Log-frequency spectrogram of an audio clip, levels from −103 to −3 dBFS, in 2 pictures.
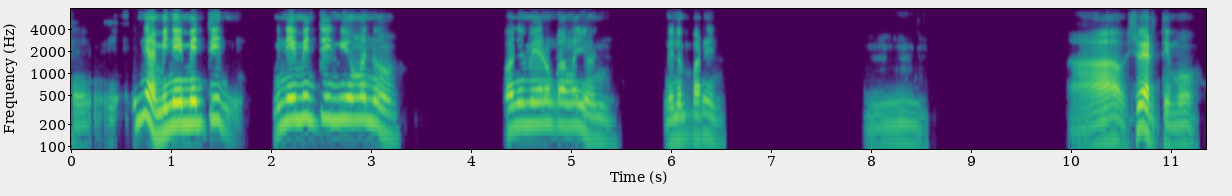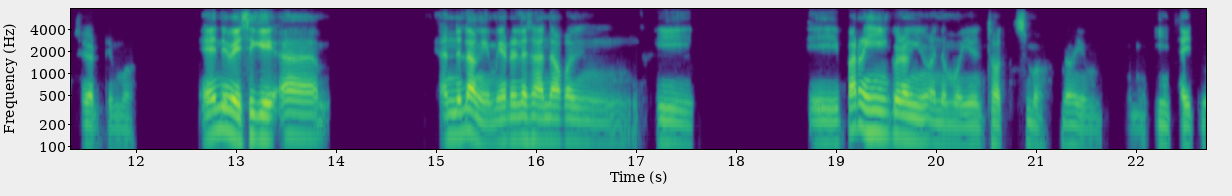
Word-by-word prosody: Oo, 100 0 -12
yan 115 - -12
nga 265 - +10
mine-maintain, 205 +5 +7 0.5
mine-maintain 235 +3 +3
mo 235 - -1
yung 235 0 +2
ano 160 -11 -4 1.0
kung 175 +3 0
ano 200 - -3
mayro'n 205 0 -2
ka 200 - 0
ngayon. 190 -10 -4 0.6
Gano'n 130 +3 -6
pa 135 0 -4
rin? 125 -6 -10 1.4
Hmm. 95 +1 -18 1.4
Ah, - - -1
suwerte - - +4
mo, 95 -4 -10
suwerte 100 -3 -10
mo. 85 -3 -18 0.7
Anyway 155 -3 +3
sige, 135 -1 +2
um 140 -1 -3 1.1
Ano 145 +2 -5
lang, 160 -8 +2
eh, 105 - -5
mayro'n 120 +3 -2
na - - 0
sana 125 -1 -1
akong 120 -1 -7 0.8
i 110 -3 -8 1.2
I 110 0 -9
parang 195 - +1
hihingin 160 -2 0
ko - - -6
lang 135 - 0
yung 120 - -6
ano 105 -1 -7
mo, 95 - -9
yung 95 -2 -9
thoughts - - -7
mo - - -14 0.2
'no, 100 - -8
yung 90 -3 -13 0.6
insights 95 -2 -7
130 Hz, 125 wpm, -23 LUFS, -, 1.4 s, nga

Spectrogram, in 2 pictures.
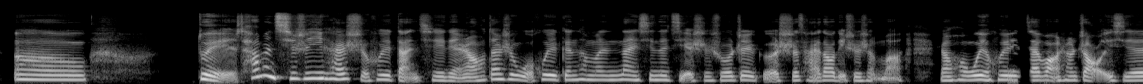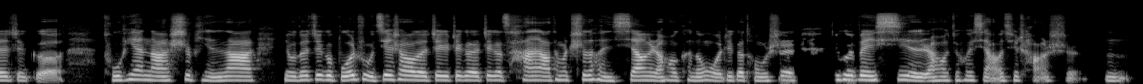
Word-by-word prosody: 嗯， 215 -2 +2 1.1
对， 220 -8 +4
他 335 - 0
们 380 -2 +5
其 310 -4 +2
实 265 - 0
一 280 0 +4
开 250 -2 +3
始 205 -9 -4
会 215 +5 -1
胆 205 - 0
怯 190 -2 -5
一 - - -1
点， 165 -3 -1
然 165 +1 +2
后 190 - -3
但 240 +1 +2
是 235 -1 0
我 195 -5 -1
会 225 -2 +2
跟 210 0 -3
他 225 0 -2
们 210 0 -2
耐 220 -2 0
心 205 +1 -4
地 205 -1 -1
解 185 - -3
释 180 +2 -6
说 185 +1 -2
这 195 0 -1
个 - - -3
食 190 - -2
材 195 - -3
到 190 0 +2
底 180 - -3
是 175 0 -4
什 175 +8 -6
么， 275 +1 -4 0.4
然 185 0 0
后 205 +1 -3
我 205 +2 +4
也 205 - +4
会 205 +1 0
在 195 0 +1
网 195 -1 +2
上 195 0 -2
找 - - +1
一 - - -2
些 185 +1 0
这 180 -1 -5
个 - - -3 0.4
图 195 - -2
片 215 +1 0
呐， 190 -2 +4
视 205 +3 -1
频 185 -3 -3
呐， 190 -1 +5 0.3
有 190 -1 -2
的 200 +2 0
这 220 +1 +1
个 205 -1 +2
博 195 +3 +3
主 220 -4 0
介 215 +5 +3
绍 215 -2 +3
的 190 -1 +3
这 195 +1 +1
这 200 +2 -1
个 190 -1 +2
这 200 +2 -2
个 195 0 0
餐 195 +1 0
啊， 185 -1 +5
他 185 - -5
们 205 - -2
吃 215 +3 -2
得 215 - +1
很 185 -6 -1
香， 190 +3 +2
然 175 -2 +2
后 185 0 -3
可 185 +2 -9
能 180 +2 -1
我 175 -3 0
这 185 +2 -4
个 185 0 +1
同 175 -1 -4
事 185 0 -2 0.3
就 210 - -4
会 215 -1 +3
被 200 -1 +3
吸 210 0 0
引， 175 -3 +3
然 170 +1 +2
后 185 - -1
就 185 - -7
会 195 0 -3
想 180 -2 -3
要 - - -2
去 180 +2 -7
尝 - - -6
试。 245 +9 -11 0.2
嗯。 175 -2 -6
195 Hz, 270 characters per minute, -20 LUFS, 185-215 Hz, 1.1 s, 们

